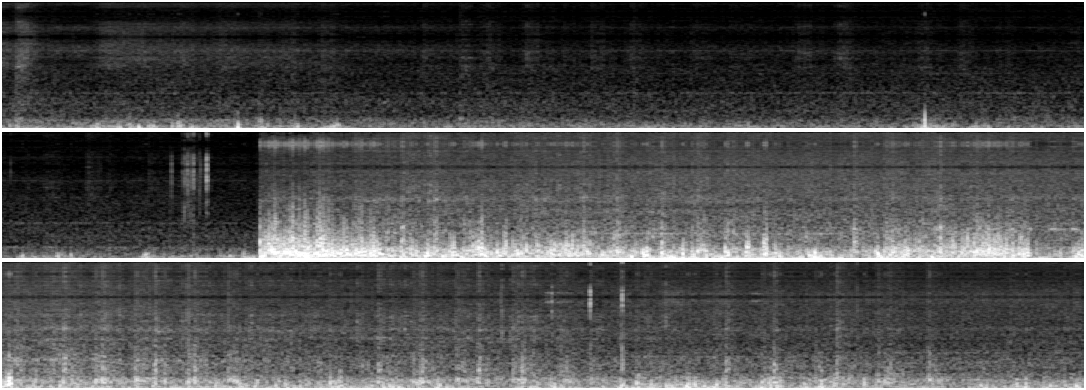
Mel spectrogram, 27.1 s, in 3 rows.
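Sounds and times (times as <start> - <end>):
train running along tracks: 0.0 - 27.0
wheels clicking over rail joints: 3.4 - 5.5, 12.0 - 26.0.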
